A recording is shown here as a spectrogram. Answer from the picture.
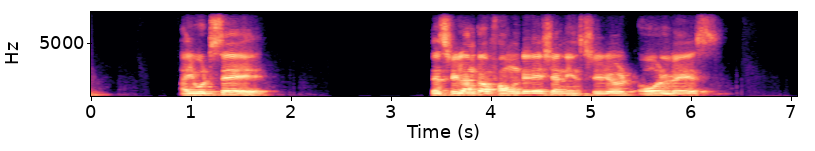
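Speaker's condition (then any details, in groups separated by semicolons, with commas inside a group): No condition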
